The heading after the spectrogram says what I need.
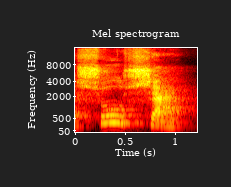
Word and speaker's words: Xuxa: Na palavra Xuxa, se escreve com X, mas esse X tem um som de CH.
